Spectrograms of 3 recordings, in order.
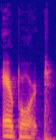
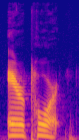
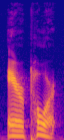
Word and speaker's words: airport: notice when you're saying airport so the p the p sound you're not pronouncing with enough air it's airport airport airp port ask their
